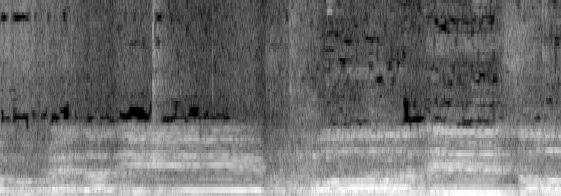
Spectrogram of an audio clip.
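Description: Orthodox liturgical chant sung by several voices in long held notes over a steady low drone. About halfway through one phrase ends and a new, louder one begins with a rising entry.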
